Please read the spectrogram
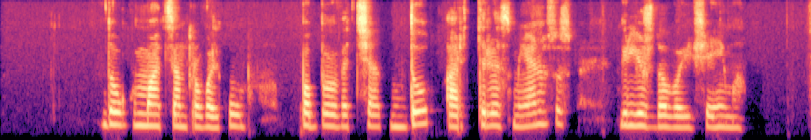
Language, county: Lithuanian, Vilnius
